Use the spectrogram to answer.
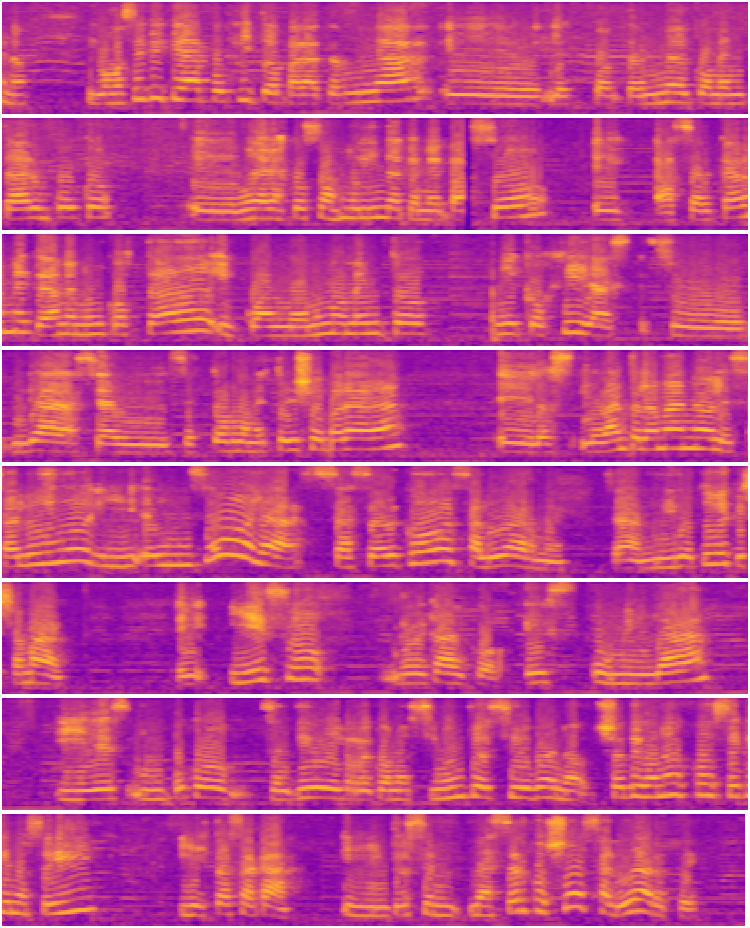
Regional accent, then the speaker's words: Cipolletti, Río Negro, Argentina

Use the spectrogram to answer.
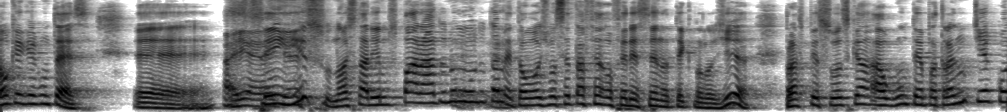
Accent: Patamuté, Bahia, Brazil; você liga lá para Patamuté, lá para minha terra, a pessoa está lá tocando os bodes lá no meio do mato com o celular.

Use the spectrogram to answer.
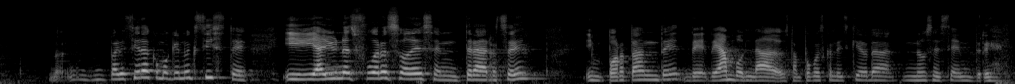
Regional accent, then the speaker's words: Colombia; moved away as an adult; now in Uruguay; soy extranjera, soy colombiana. Y me pasó, hace 3 años y medio que vivo en Uruguay

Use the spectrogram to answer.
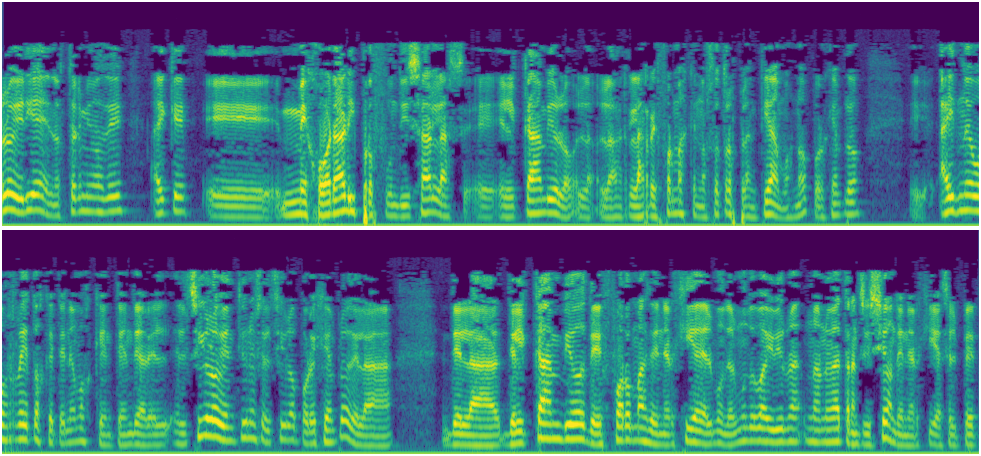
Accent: Lima, Peru; Porque yo soy limeño.

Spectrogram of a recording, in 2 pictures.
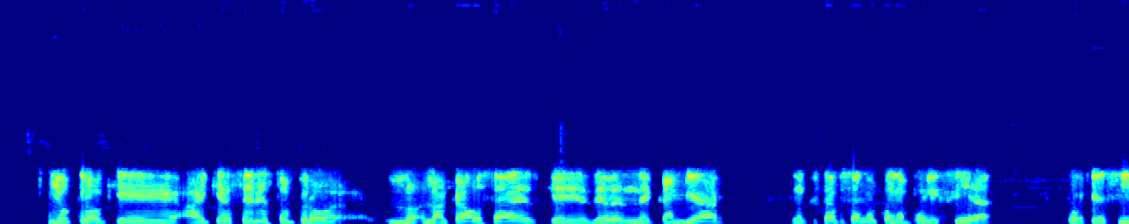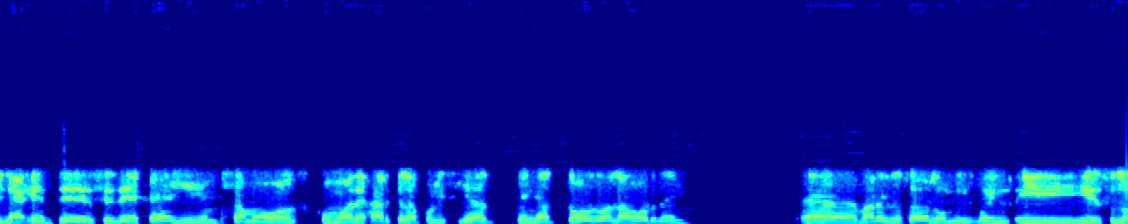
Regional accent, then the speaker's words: Mexico; now in United States; yo soy mexicano, gracias a Dios tengo DACA

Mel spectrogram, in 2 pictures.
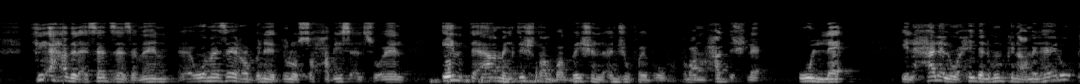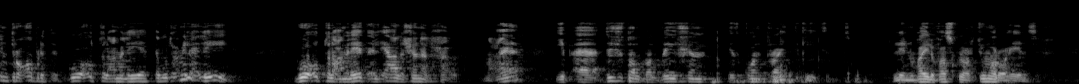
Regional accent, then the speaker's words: Egypt; ونفتخر كمصريين ان اكتشاف كلمه فروج فيس ديفورميتي دكتور مصري

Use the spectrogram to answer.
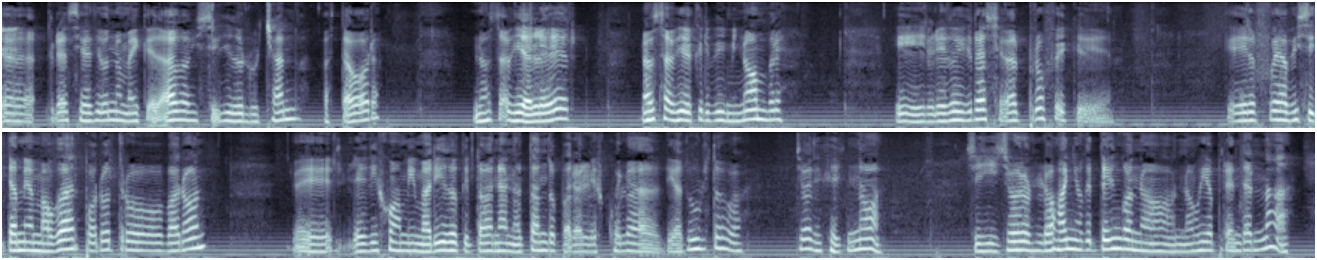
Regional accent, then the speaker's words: Cushamen, Chubut, Argentina; born there; yo soy nacida en Cusame, pero va, registrada en Cusame y nacida en Los Tres Cerros, de Río Chico para afuera. Bueno, mi abuelo era mapuche, mi abuela también. No me avergüenza decir que soy sangre de mapuche también

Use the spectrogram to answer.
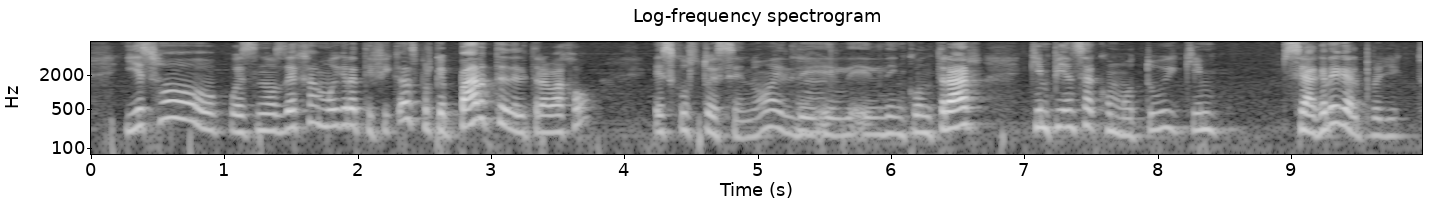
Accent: Amecameca, State of Mexico, Mexico; Yo soy originaria de Amecameca.

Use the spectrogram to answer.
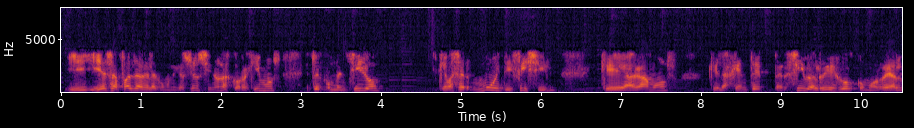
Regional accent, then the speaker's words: La Plata, Buenos Aires Province, Argentina; Yo hoy estoy hablando con ustedes, soy de La Plata, porque la Casa Central de Seguros Rivadavia está en La Plata, pero hoy estoy en San Rafael dando charlas a empresas de transporte, ¿sí? En Zarapal, Mendoza.

